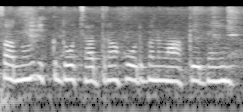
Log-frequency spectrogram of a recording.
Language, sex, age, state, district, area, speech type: Punjabi, female, 30-45, Punjab, Muktsar, urban, spontaneous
